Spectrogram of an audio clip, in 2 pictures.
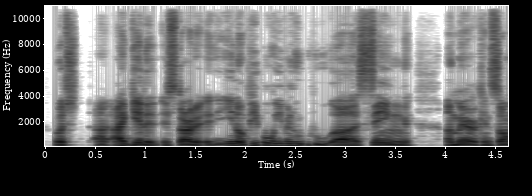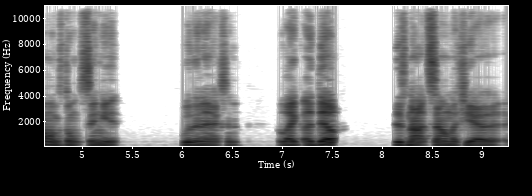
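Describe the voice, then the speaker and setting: Casting: male rapper guest, very low voice, rambling casual speech, dry sound a bit off-mic. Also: creaky, no echo, recorded from a distance. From Jamaican heritage. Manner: loose, rambling, many fillers and restarts. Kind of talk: casual interview chat.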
